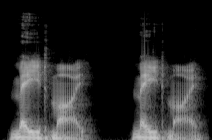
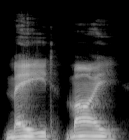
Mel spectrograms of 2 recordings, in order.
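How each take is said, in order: First: "made my" run together, no gap; "made my" joined, stress on "made"; merged into one word. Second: "Made" and "my" as two separate words; slower demo, "Made my" not yet joined; words kept apart. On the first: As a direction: blend "made" straight into "my". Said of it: "as if they were one word". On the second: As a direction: say "Made", slight gap, then "my". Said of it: "the made and the my". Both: Shown as a demonstration.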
